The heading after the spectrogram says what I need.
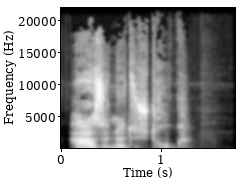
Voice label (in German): "Hasenöttestruck", Platt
